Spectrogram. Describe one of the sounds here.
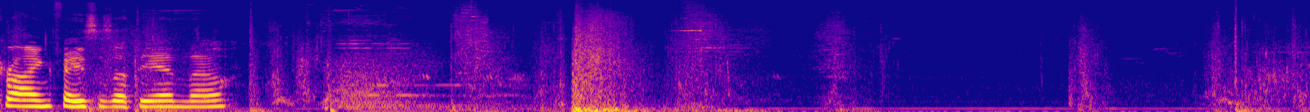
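Card game sound effects whoosh and chime as cards are played.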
